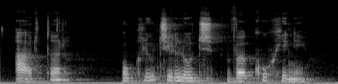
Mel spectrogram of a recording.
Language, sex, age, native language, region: Slovenian, female, 30-49, Slovenian, Savinja region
